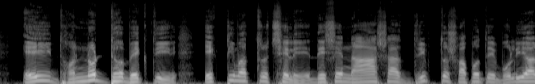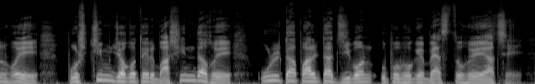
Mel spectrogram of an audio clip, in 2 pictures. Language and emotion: Bengali, neutral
